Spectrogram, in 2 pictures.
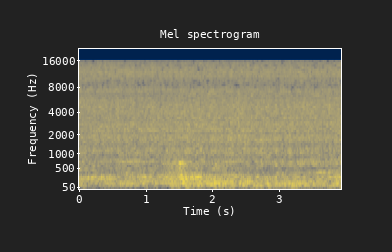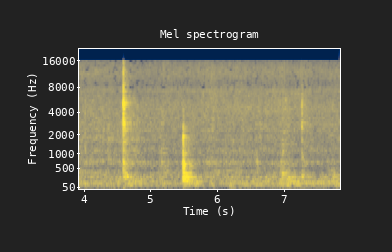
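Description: Chopped banana stem sizzling steadily in a hot non-stick kadai. About halfway through, a wooden spatula knocks sharply on the pan twice, then taps lightly a few times near the end as it stirs.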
